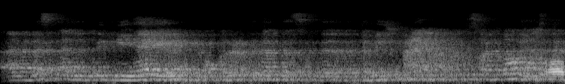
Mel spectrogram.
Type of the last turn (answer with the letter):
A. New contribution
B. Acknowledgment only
A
